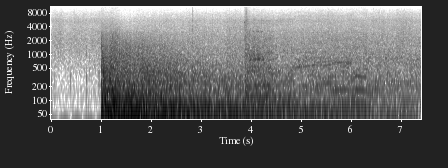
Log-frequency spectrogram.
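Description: A truck engine rumbles loudly as it drives off.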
